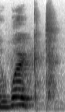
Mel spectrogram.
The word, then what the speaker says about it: worked: I worked. This is an ed ending, and we pronounce it as a t. Worked, worked. From work, work, worked. worked. The ED is a T.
